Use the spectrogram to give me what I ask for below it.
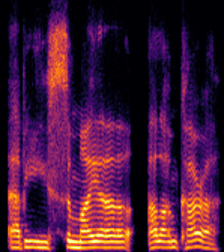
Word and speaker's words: Abhisamaya Alamkara: Abhisamaya Alamkara. Did I say it right? Yeah, very nice. Yeah, good pronunciation.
